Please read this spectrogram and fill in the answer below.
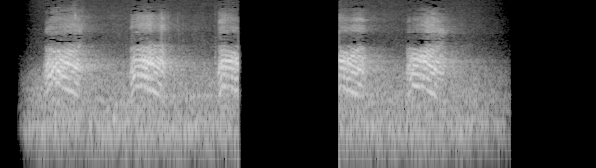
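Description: Crow cawing: three harsh caws, a short pause, then two more, each call dropping in pitch.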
